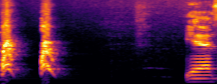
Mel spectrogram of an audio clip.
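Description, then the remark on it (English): A dog named Paris, kept as a watch dog, gives two sharp, loud barks in quick succession, followed after a brief pause by a longer, drawn-out voiced sound at the end. “My perro is a good watch dog.”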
